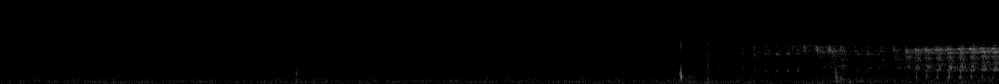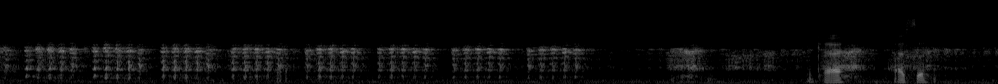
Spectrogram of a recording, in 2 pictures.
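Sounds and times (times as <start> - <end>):
frog calling in pulsing trills: 7.1 - 19.9.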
